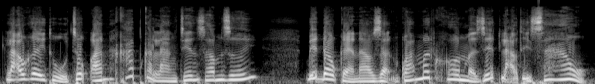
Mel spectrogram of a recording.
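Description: A man's voice: high voice, big pitch swings, gravelly, darkish tone, pitched above the performer's own voice, exaggerated voice. Man doing a scolding bossy old wife. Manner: scolding, quick retorts. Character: sharp-tongued wealthy older wife, skeptical, bossy.

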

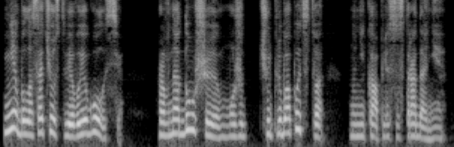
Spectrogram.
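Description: A woman giving an expressive, emotional reading as an audiobook narrator. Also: medium pitch, normal speed, no room sound, studio quality.

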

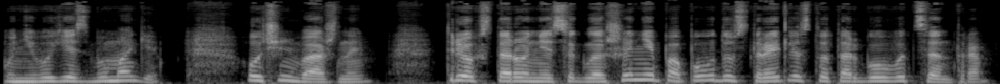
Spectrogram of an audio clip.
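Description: A woman voicing a bossy, scheming young woman friend in an audiobook, speaking briskly and commandingly. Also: lowish voice, dry recording, studio quality, lightly acted.

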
